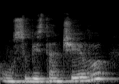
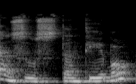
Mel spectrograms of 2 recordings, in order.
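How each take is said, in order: First: Said in the usual way. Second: "substantivo" said the Spanish way, "sustantibo"; Spanish pronunciation. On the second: Shown as a demonstration. Teacher gives students the Spanish noun term, Spanish pronunciation. Spanish word, then Portuguese gloss.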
